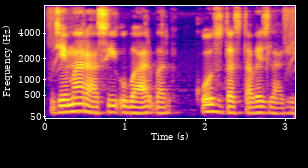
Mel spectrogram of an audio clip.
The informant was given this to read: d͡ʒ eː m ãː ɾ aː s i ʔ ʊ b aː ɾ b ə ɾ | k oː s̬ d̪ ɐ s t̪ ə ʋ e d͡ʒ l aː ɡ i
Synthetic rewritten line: d͡ʒ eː m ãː ɾ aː s i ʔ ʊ b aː ɾ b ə ɾ | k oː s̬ d̪ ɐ s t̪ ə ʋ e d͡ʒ l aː ɡ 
